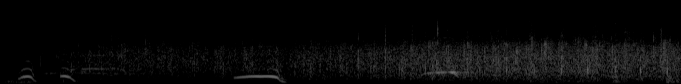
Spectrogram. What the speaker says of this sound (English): everybody please help me welcome and give a round warm of applause to Jayson Street.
